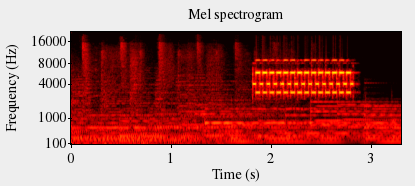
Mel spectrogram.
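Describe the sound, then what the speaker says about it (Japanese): A mobile phone ringtone rings in the Famicom Detective Club game Emio – The Smiling Man, a bright repeating electronic melody of about one second that starts over background game music. "携帯が鳴ってる。"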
